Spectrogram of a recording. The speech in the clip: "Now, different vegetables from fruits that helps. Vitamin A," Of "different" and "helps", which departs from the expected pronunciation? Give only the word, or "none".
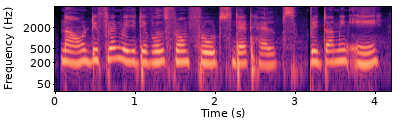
none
